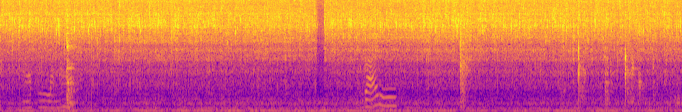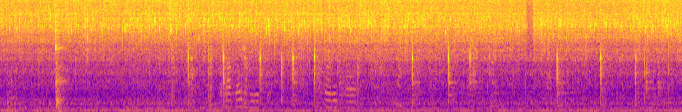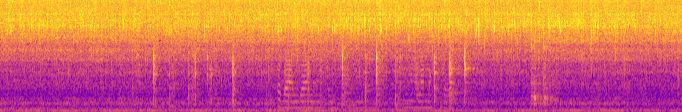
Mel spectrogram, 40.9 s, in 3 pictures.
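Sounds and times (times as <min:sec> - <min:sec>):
onion sizzling in oil: 0:00.0 - 0:40.9
spatula scraping a pan: 0:11.5 - 0:13.8, 0:30.3 - 0:32.1.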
